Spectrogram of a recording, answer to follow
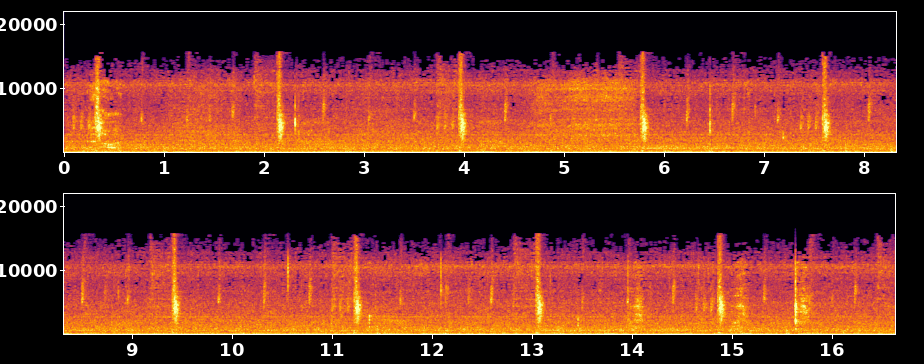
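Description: Someone eating oatmeal from a mug with a metal spoon: short sharp clicks of the spoon and mouth every second or two. Under it runs a steady low hum.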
